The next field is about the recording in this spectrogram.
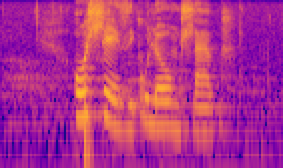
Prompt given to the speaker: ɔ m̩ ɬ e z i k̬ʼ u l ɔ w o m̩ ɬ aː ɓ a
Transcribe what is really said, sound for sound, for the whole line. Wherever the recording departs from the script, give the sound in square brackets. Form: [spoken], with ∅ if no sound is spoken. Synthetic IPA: ɔ [∅] ɬ e z i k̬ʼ u l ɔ w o m̩ ɬ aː ɓ a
